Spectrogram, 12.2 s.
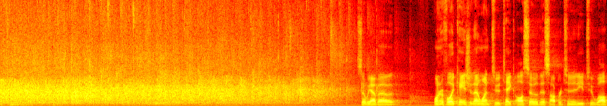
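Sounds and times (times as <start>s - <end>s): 
crowd applauding: 0.0s - 7.2s
speech: 7.2s - 8.0s, 8.7s - 12.1s.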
